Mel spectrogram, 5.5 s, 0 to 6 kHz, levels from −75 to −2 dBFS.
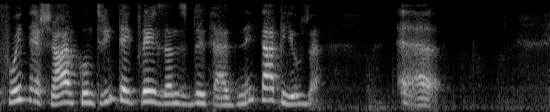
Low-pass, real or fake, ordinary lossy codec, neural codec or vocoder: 5.4 kHz; fake; none; codec, 16 kHz in and 24 kHz out, 0.6 kbps, FocalCodec, streaming, 2048 codes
